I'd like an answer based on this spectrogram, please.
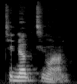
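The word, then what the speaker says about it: Tenochtitlan: tilan some of these names are hard to pronounce um there we go to no tilan um so the spanish invaded tanophthilan and then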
